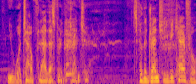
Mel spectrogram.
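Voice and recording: A man's gruff, growling put-on character voice in a West Country accent, medium in pitch and very fast, with music in the background. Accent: broad West Country.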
